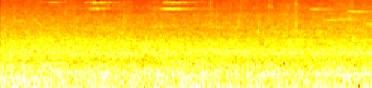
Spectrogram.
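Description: Steady low outdoor rumble with a faint hum, with a few faint, brief high-pitched chirps about a second in, around two seconds in and near the end.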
